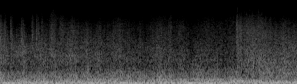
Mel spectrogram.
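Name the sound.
missile explosion in the video game Mechwarrior 5 Clans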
